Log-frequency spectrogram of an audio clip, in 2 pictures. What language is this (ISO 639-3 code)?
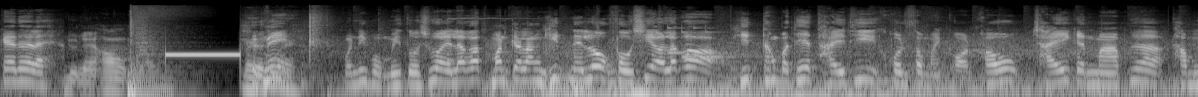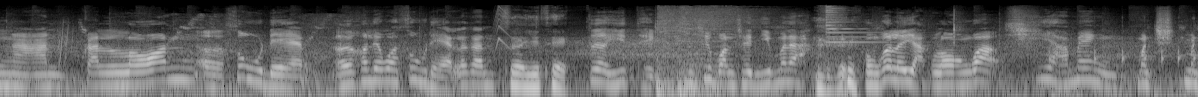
tha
